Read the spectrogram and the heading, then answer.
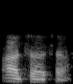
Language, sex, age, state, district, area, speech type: Odia, male, 45-60, Odisha, Nuapada, urban, conversation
